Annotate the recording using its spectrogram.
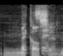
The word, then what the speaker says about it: Mikkelsen: It's in Danish, and it stars Mads Mikkelsen. Am I saying that right? – Mikkelsen. – Mikkelsen. Mads Michelob.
